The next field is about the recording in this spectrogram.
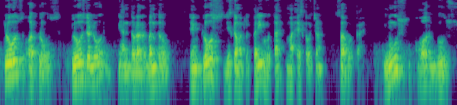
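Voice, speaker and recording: Low-voiced male English teacher. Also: darkish tone. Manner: explanatory, spells out letters and contrasts word pairs. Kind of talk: pronunciation lesson.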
